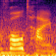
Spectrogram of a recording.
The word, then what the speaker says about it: Waldheim: Today we are in Waldheim Cemetery, or Waldheim for the German pronunciation.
